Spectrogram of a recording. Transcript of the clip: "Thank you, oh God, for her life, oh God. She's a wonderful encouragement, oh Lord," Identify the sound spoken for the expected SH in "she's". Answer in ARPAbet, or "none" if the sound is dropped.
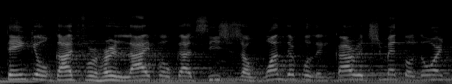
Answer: S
